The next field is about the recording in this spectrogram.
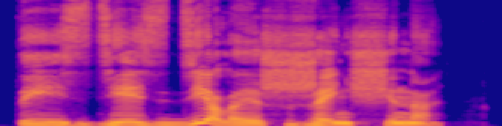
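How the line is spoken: Distinct growl through teeth. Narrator (Russian): Отчетливо сквозь зубы прорычал Мортон

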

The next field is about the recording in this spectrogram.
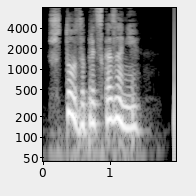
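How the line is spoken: Gentle. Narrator (Russian): мягко произнес Рос

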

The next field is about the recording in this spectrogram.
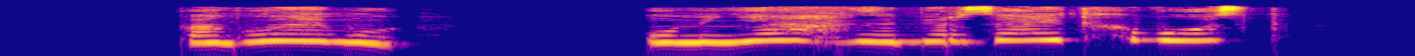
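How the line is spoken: Frightened whisper, small monkey. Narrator (Russian): испуганно прошептала обезьянка

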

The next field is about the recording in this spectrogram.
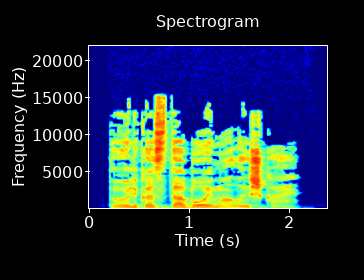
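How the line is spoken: Exhaled. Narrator (Russian): Выдохнул он

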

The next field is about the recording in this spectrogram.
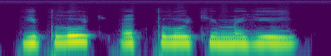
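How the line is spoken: Quiet reply. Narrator (Russian): тихо отозвался он

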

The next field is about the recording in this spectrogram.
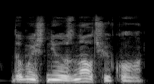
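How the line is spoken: Ordinary voice, smiling. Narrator (Russian): вошедший улыбнулся, сказал обыденным голосом

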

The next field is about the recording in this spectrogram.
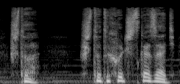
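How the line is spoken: Whisper. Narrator (Russian): прошептала Лера

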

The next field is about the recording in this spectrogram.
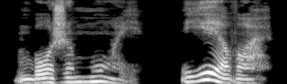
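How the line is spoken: Barely audible. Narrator (Russian): произносит он чуть слышно

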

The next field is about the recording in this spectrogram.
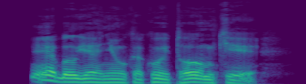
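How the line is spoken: Tired insistence. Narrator (Russian): устало продолжал настаивать на своем Степан Григорьевич

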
